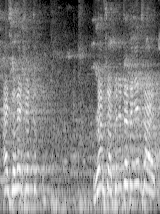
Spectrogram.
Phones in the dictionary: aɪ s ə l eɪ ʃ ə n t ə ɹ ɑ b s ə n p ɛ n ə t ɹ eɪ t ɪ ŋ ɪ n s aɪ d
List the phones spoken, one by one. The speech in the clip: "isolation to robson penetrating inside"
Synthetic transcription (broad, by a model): aɪ s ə l eɪ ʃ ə n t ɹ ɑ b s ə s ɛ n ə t eɪ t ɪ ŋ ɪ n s aɪ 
